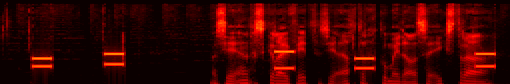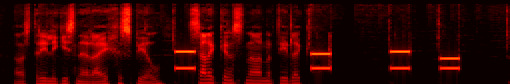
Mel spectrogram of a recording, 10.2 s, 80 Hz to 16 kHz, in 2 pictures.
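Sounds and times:
touch-tone phone keypad beeps dialing a number: 0:00.3 - 0:01.2, 0:02.7 - 0:03.0, 0:04.7 - 0:05.0, 0:06.8 - 0:07.1, 0:08.2 - 0:08.4, 0:09.0 - 0:09.7
speech: 0:02.1 - 0:08.4.

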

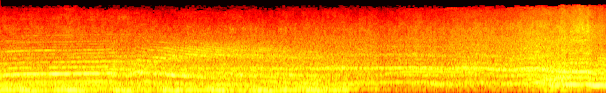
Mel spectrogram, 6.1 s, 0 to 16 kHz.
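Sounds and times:
racing cars roaring and revving through a street: 0:00.0 - 0:06.0.

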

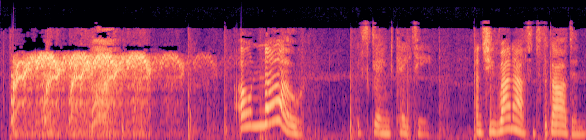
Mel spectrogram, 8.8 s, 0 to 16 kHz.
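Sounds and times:
cat screeching loudly on a roof: 0:00.1 - 0:03.1
speech: 0:03.6 - 0:04.6, 0:05.4 - 0:06.5, 0:07.1 - 0:08.7.

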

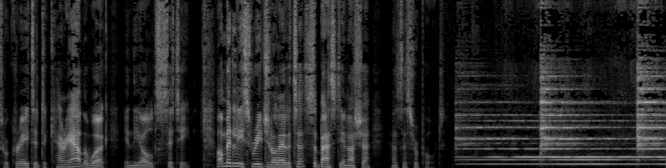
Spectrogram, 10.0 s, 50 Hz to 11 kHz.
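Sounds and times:
speech: 0:00.0 - 0:06.9
large church bell tolling: 0:06.8 - 0:09.9.

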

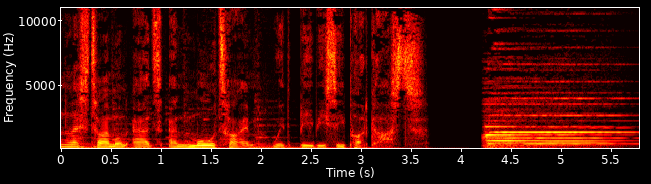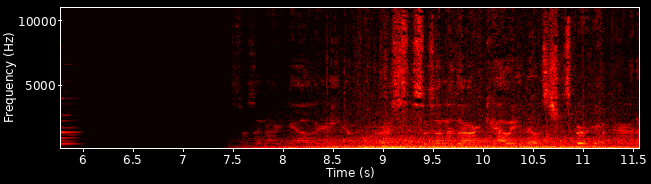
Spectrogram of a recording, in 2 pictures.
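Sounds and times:
speech: 0:00.0 - 0:04.5
flatbed truck road noise: 0:07.4 - 0:11.5
flatbed truck engine rumble heard from inside the cab: 0:07.5 - 0:11.5.

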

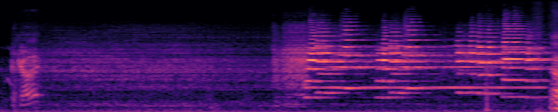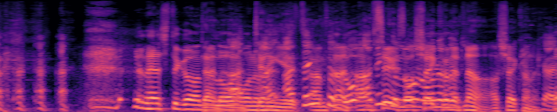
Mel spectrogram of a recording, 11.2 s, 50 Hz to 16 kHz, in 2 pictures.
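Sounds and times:
rumble: 0:00.0 - 0:10.8
bus hooter horn blasts: 0:02.8 - 0:05.9
laughter: 0:05.3 - 0:10.4
speech: 0:05.5 - 0:11.1.

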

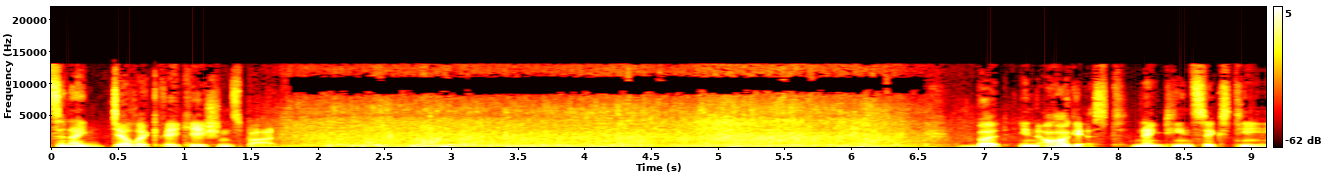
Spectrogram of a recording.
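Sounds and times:
speech: 0:00.0 - 0:02.2, 0:07.0 - 0:09.1
small lake waves of Issyk-Kul lapping a sandy shore in summer: 0:01.6 - 0:07.3.

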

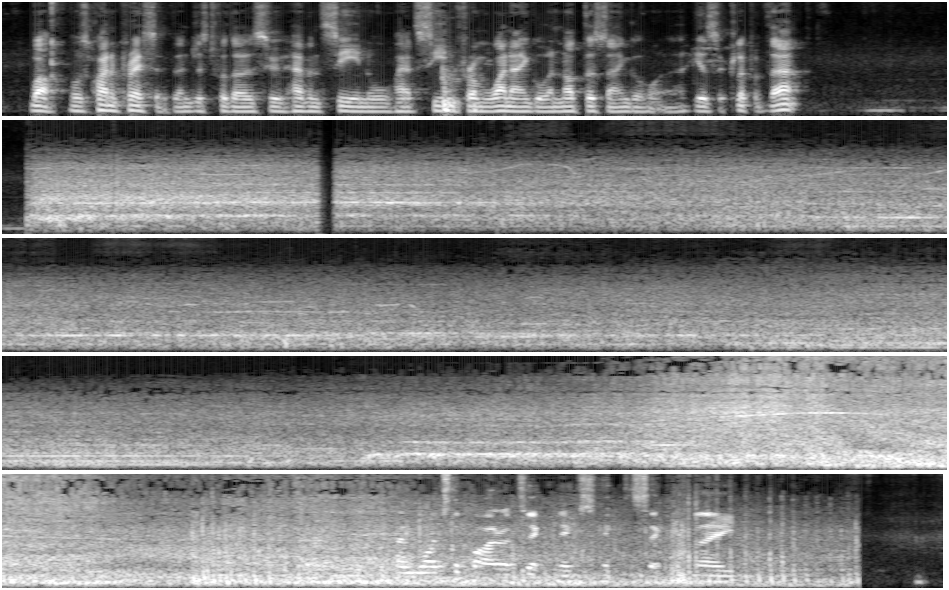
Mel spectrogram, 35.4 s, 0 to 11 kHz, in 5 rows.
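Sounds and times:
speech: 0:00.2 - 0:06.1, 0:31.6 - 0:34.1
hum of a large stadium crowd: 0:07.3 - 0:34.8
low-flying passenger jet roaring overhead above a stadium: 0:07.3 - 0:34.8.

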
